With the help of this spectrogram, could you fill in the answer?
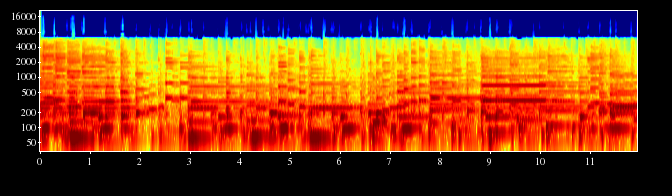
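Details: Acoustic guitar music in a flamenco style plays throughout, steadily strummed and plucked, with no animal sound heard.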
